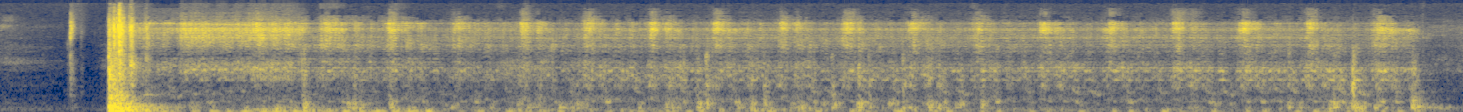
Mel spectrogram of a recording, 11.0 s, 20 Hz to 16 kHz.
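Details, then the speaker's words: 1967 Ford F350: a clunk, then the starter turns the engine slowly at a regular plodding beat for about ten seconds without firing; the lights are not dim. Slow cranking, no start; the owner suspects a corroded negative ground cable, the battery, or the fuel pump. "that's what it was doing the other day it was cranking over like that and wasn't starting"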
